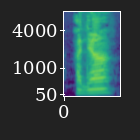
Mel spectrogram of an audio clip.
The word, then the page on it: azañ: apatani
